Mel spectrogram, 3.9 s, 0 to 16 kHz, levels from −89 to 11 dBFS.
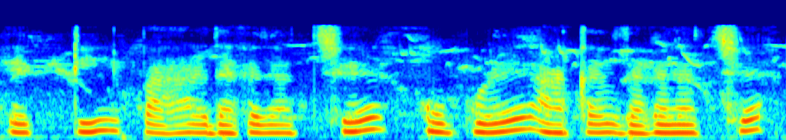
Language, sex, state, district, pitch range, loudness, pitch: Bengali, female, West Bengal, Cooch Behar, 210-255 Hz, -12 LUFS, 220 Hz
